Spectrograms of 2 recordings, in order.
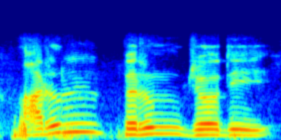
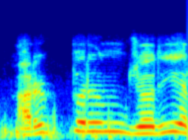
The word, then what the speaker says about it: அருட்பெருஞ்ஜோதி: அம்மா வந்தனம் அம்மா வந்தனம் அருட்பெருஞ்ஜோதி அப்படின்னு உச்சரிக்க கூடாதும்மா அருட்பெருஞ்ஜோதின்னு தான் உச்சரிக்கணும் அருட்பெருஞ்ஜோதியை பிரிச்சா நீங்க சொன்ன மாதிரி அருள் பெரும் ஜோதி அருள் பெரும் ஜோதி இந்த மூன்று வார்த்தைகளும் இணைக்கப்பட்ட ஒன்றுதான் அருட்பெருஞ்ஜோதி அந்த தமிழ்ல வந்து சில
